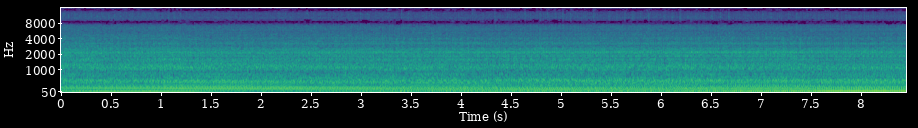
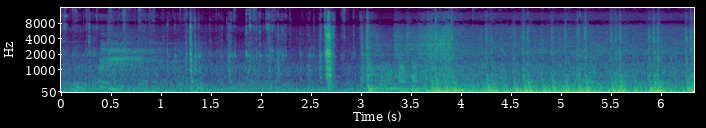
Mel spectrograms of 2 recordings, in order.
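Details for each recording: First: 1986 Pontiac Fiero after a tune-up with a new fuel filter and work on the idle controller pintle: the warm engine settles to a smooth, even idle of about 800 rpm with no misses and good oil pressure. Normal idle. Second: 1986 Pontiac Fiero, ignition tune-up, restarted after reassembly; the owner questions whether a distributor rotor that seized in place was wrong or badly made. It fires and runs lumpy, stumbling and sputtering without settling. Rough running after start, cause unconfirmed.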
